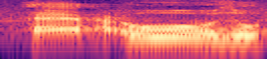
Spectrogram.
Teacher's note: تو حمزہ کی ادائیگی کو ادا کرنے کے لیے یہ جوف دہن سے ادا ہوتا ہے اور اس کا آسان ادائیگی ہے، بہت آسان ہے. اس کی آواز کہیں حلق سے نہیں آتی، یہ جوف دہن سے ادا ہوتا ہے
